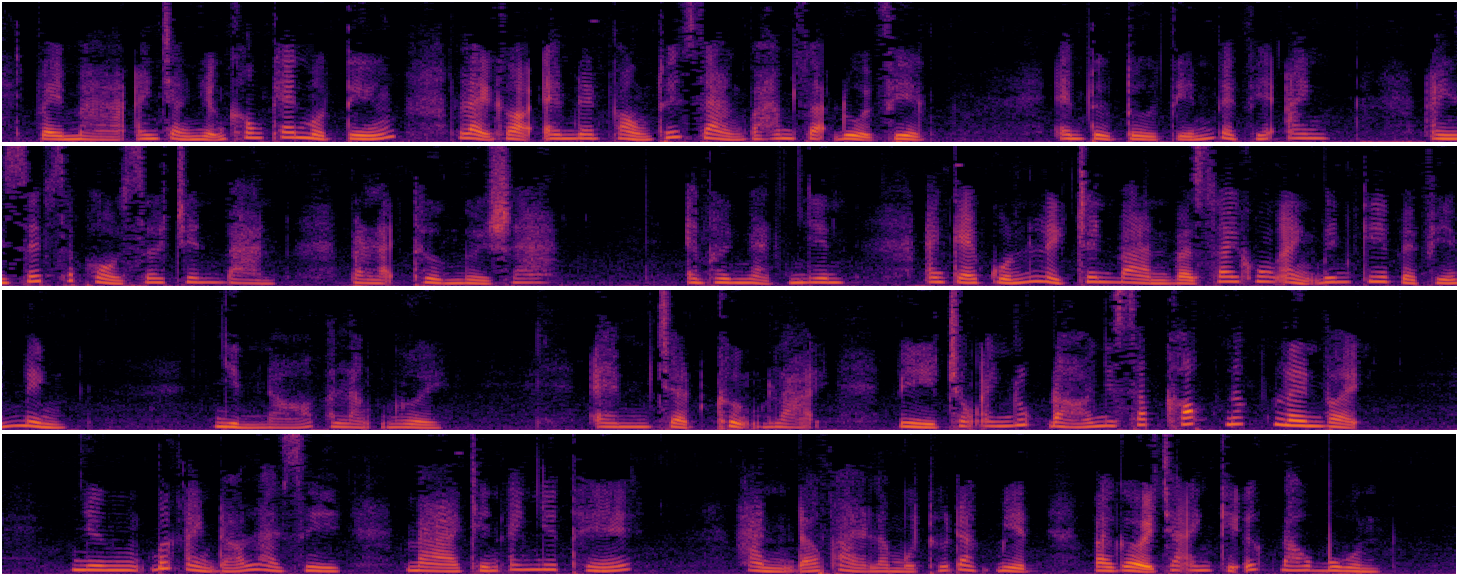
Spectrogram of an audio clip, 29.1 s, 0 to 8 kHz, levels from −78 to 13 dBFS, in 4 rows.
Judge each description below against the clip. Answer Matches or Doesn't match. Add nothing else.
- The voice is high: Matches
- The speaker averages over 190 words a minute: Matches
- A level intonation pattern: Doesn't match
